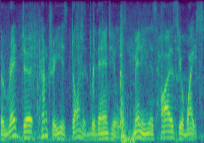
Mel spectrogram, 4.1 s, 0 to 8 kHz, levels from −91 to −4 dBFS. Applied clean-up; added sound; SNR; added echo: none; none; none; none.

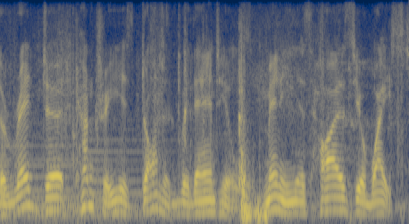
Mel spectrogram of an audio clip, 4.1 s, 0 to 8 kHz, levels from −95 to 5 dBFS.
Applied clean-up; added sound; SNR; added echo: none; Guitar; 19 dB; none.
